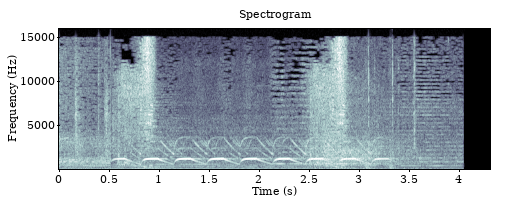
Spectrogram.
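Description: Police vehicle siren sounding in a rapid rising-and-falling yelp, about three cycles a second.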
